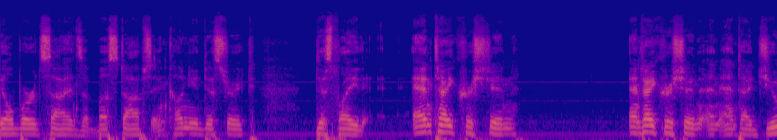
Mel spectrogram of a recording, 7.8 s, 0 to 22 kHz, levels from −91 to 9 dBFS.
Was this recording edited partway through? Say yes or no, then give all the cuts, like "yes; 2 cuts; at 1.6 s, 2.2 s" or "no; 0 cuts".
no; 0 cuts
